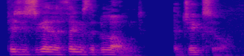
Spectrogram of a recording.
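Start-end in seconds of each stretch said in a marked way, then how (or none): none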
